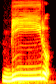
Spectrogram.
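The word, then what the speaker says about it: ビル: Ada biru. Kalau panjang, ini minuman keras ya, bir. Tapi kalau biru, ini gedung bangunan. Jadi hati-hati.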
